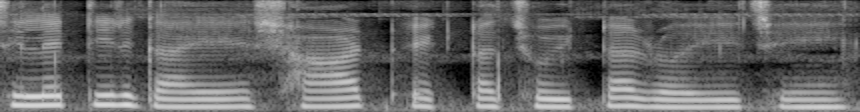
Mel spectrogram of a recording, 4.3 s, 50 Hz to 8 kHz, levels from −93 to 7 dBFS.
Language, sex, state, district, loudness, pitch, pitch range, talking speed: Bengali, female, West Bengal, Cooch Behar, -16 LUFS, 200 Hz, 190-220 Hz, 85 wpm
